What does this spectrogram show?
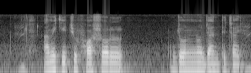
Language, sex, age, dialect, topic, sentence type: Bengali, male, 18-24, Northern/Varendri, agriculture, question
